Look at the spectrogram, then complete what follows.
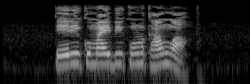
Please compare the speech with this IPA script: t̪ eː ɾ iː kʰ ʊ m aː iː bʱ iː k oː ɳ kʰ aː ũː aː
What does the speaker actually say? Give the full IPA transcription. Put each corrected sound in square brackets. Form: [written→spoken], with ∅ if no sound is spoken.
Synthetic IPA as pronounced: t̪ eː ɾ iː [kʰ→k] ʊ m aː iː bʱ iː k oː ɳ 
